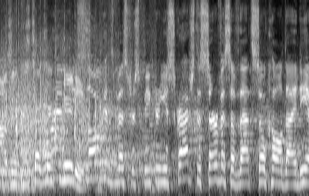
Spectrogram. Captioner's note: some Applause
